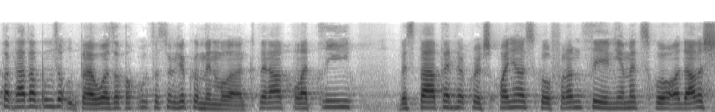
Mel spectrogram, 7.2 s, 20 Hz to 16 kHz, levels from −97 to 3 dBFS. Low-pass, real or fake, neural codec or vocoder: 7.2 kHz; fake; codec, 16 kHz, 0.5 kbps, FunCodec, trained on LibriTTS, 25 frames a second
